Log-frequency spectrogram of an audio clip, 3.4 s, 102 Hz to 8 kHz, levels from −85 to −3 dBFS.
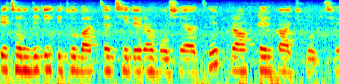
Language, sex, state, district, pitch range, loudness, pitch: Bengali, female, West Bengal, Paschim Medinipur, 195-215 Hz, -14 LUFS, 205 Hz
